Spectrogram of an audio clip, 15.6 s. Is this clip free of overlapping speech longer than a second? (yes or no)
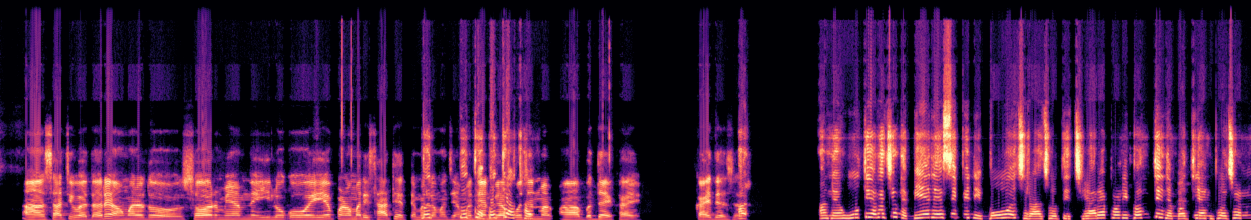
no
